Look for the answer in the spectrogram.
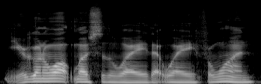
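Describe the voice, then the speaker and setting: A young man talks through his solo podcast with a stuffy, slightly nasal voice, sitting low and smooth in his register. He rambles easily, full of ums and restarts. The sound is close and dry. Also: moderate pace, a little mellow, no room sound. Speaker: podcast host. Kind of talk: casual solo podcast talk.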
